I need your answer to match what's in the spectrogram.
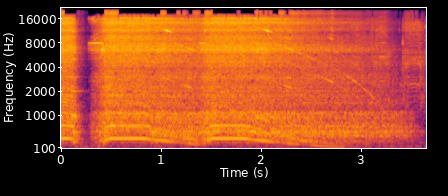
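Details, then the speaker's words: Volantex Vector 70 24-inch RC boat, electric motor bench-tested after binding the receiver and ESC: clean, smooth whine that rises and winds down in forward and reverse, with no grinding or rattle; healthy motor. "Okay. It's actually pretty smooth sounding. Forward, reverse."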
